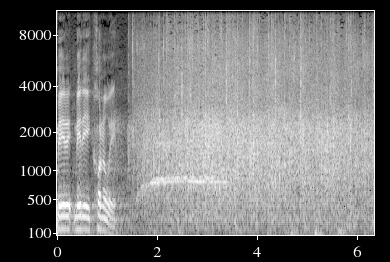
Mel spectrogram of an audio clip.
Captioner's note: applause and cheering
